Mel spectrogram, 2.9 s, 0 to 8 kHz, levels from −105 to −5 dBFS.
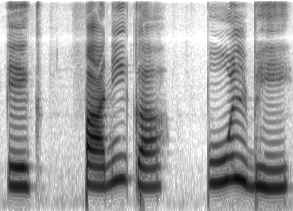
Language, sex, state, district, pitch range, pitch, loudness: Hindi, female, Madhya Pradesh, Bhopal, 240-285 Hz, 245 Hz, -17 LUFS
